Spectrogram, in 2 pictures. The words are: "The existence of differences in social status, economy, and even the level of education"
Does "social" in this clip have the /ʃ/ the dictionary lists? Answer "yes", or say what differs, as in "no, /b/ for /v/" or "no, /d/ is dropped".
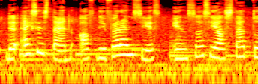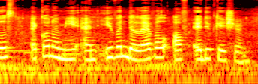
no, /s/ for /ʃ/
